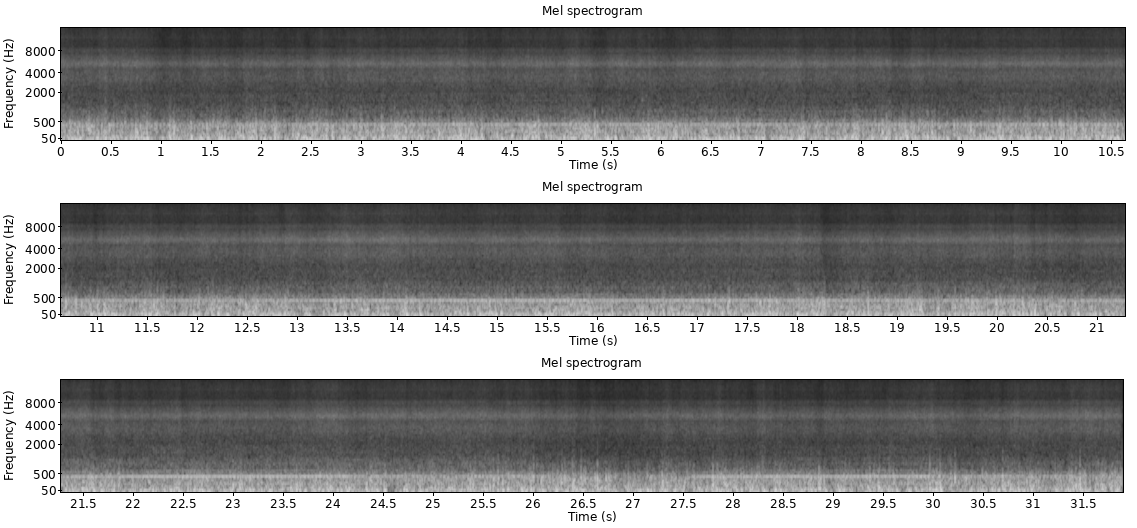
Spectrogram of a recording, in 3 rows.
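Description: Audi R8 cruising at freeway speed, heard from a hood-mounted action camera: heavy wind rushing over the microphone with a steady engine drone underneath. The drone breaks off briefly near the end and then resumes.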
